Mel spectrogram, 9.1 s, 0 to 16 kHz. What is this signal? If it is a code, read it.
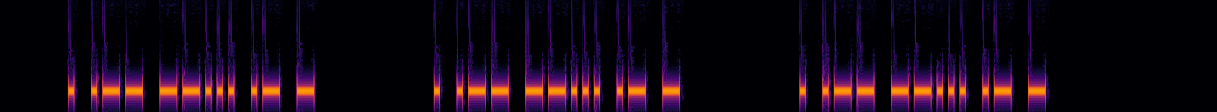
Morse code, heard as a keyed tone, about 28 wpm, 700 Hz. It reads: EW7AT EW7AT EW7AT
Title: DXCC-100 Call Signs - 5 Characters - Repeated 3x - 28wpm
